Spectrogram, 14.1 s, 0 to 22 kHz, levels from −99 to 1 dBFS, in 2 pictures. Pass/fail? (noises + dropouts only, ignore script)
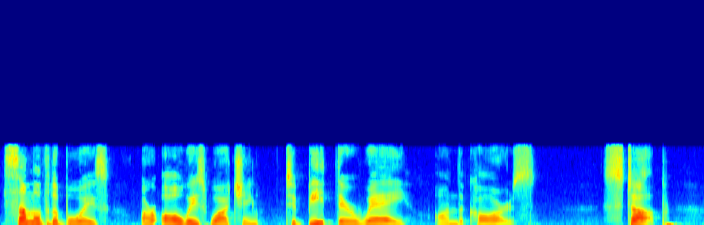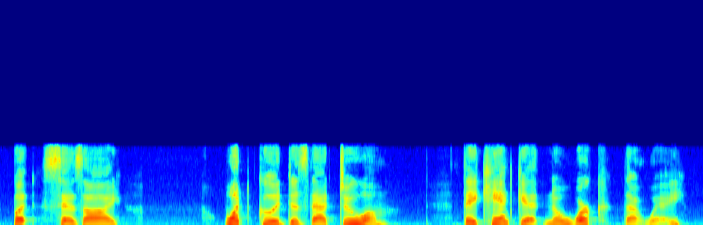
pass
